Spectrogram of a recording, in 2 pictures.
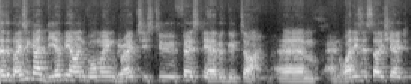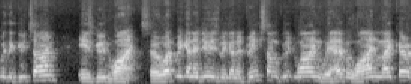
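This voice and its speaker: This man talks at a fairly quick pace with hardly any pauses. His pitch is high, with ordinary variation. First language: Afrikaans. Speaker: show host. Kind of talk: hosted food and wine show. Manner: hesitant, many fillers.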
